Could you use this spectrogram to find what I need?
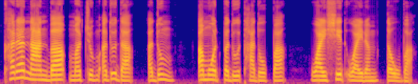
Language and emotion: Manipuri, neutral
